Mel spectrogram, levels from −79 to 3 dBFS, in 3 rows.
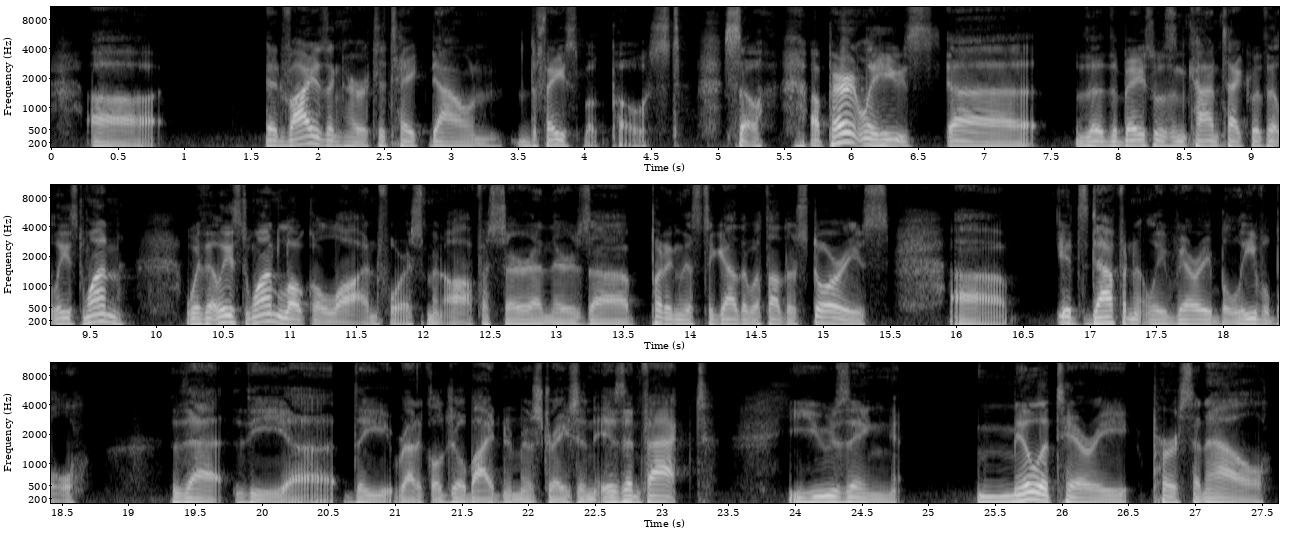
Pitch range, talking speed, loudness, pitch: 95-125 Hz, 130 wpm, -22 LUFS, 110 Hz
